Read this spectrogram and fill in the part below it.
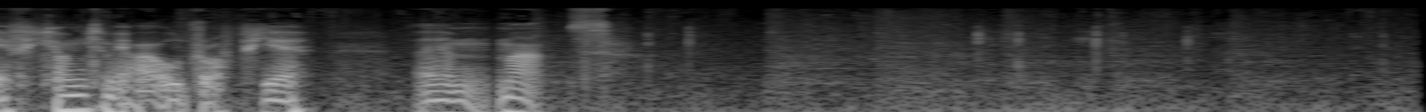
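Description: A pickaxe strikes hard surfaces with sharp clinks.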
